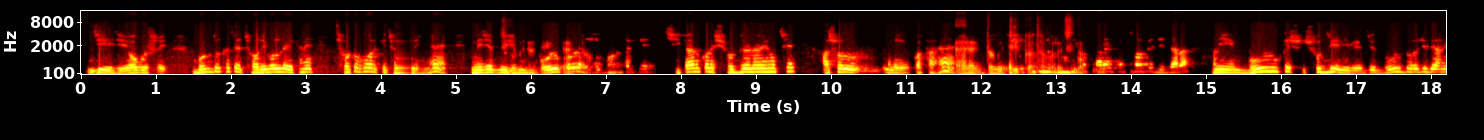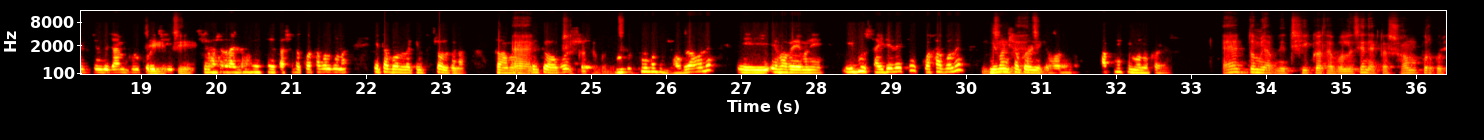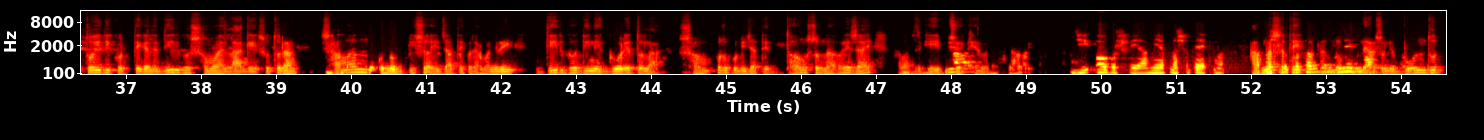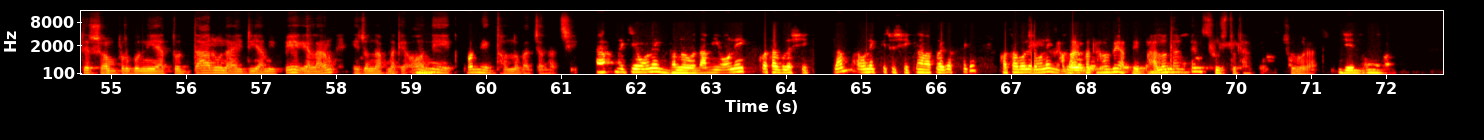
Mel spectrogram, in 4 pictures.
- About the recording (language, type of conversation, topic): Bengali, unstructured, আপনি কীভাবে ভালো বন্ধুত্ব গড়ে তোলেন?
- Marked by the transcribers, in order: static; "সরি" said as "ছরি"; distorted speech; other background noise; unintelligible speech; unintelligible speech; unintelligible speech; unintelligible speech; stressed: "দারুন"; stressed: "অনেক, অনেক"; "সুস্থ" said as "ছুস্থ"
